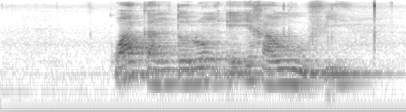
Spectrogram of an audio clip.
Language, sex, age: Tswana, female, 22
